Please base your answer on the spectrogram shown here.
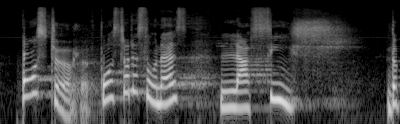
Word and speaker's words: l'affiche: Poster is known as l'affiche. The pronunciation of the combination CH in French is known as CH.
